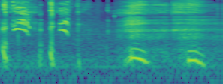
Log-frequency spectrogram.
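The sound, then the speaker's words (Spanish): Two sharp coughs come in quick succession from a fatigued woman having difficulty breathing, followed by a pair of strained, wheezy gasping breaths. No one speaks. “La fatiga se ha apoderado de ella y siente dificultad para respirar. La tos aumenta.”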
